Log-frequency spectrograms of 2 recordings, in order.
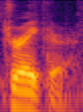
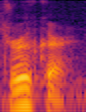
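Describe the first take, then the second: First: The first syllable sounds like 'drack'. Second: The first syllable sounds like 'druck'. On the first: This is believed to be the correct name. The speaker calls it right. "but I think it's Draker" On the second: This is how it was said before. The speaker calls it wrong. "I think I said in the past Drucker"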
